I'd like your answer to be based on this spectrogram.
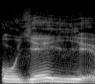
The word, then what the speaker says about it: Ojej: Also Ojej, also ein offenes ein offenes O sozusagen.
